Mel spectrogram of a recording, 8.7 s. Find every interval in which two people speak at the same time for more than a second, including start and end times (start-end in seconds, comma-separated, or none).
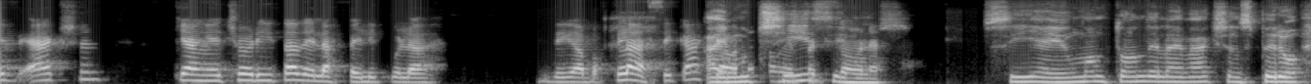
4.7-5.9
